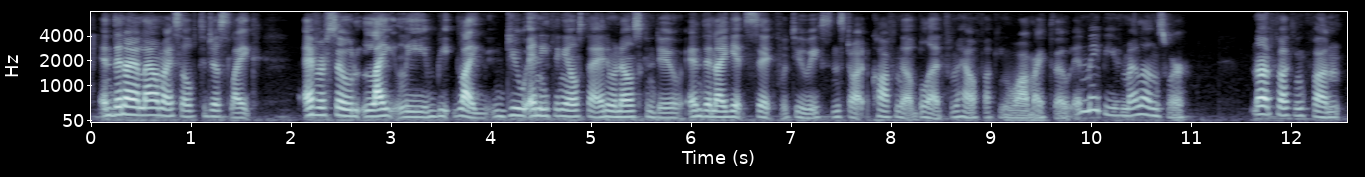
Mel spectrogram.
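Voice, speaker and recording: A woman with a cold and congested nose chats casually, telling stories in an animated, dramatic, sweary way. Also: on the low side. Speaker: vlogger. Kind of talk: casual rambling storytime chat.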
